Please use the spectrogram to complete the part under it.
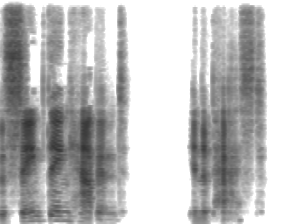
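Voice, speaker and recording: A young American woman with a bass voice takes her time giving casual political commentary on a rough recording. Her monotone delivery is earnest and lecturing, and she often revises what she's saying mid-sentence.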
